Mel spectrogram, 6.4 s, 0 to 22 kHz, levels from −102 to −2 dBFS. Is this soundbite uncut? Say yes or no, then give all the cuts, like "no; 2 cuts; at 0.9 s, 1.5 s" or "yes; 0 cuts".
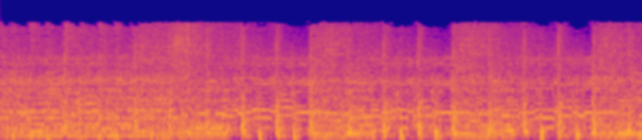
yes; 0 cuts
